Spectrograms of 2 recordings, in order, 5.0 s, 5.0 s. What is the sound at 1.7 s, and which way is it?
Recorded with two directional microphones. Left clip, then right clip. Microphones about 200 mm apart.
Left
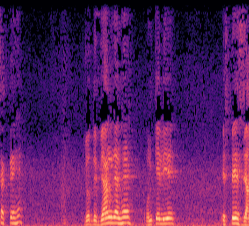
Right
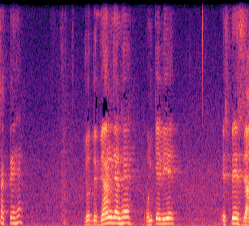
A man's voice, 10° right (ahead or behind).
